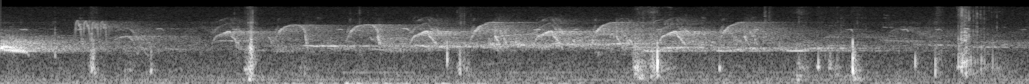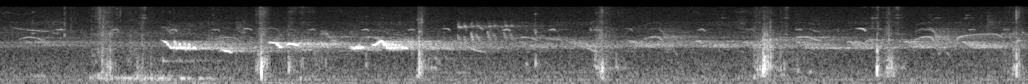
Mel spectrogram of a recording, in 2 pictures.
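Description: A bird singing phrases of quick, repeated arching high notes, with the crunch of footsteps on loose stones.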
